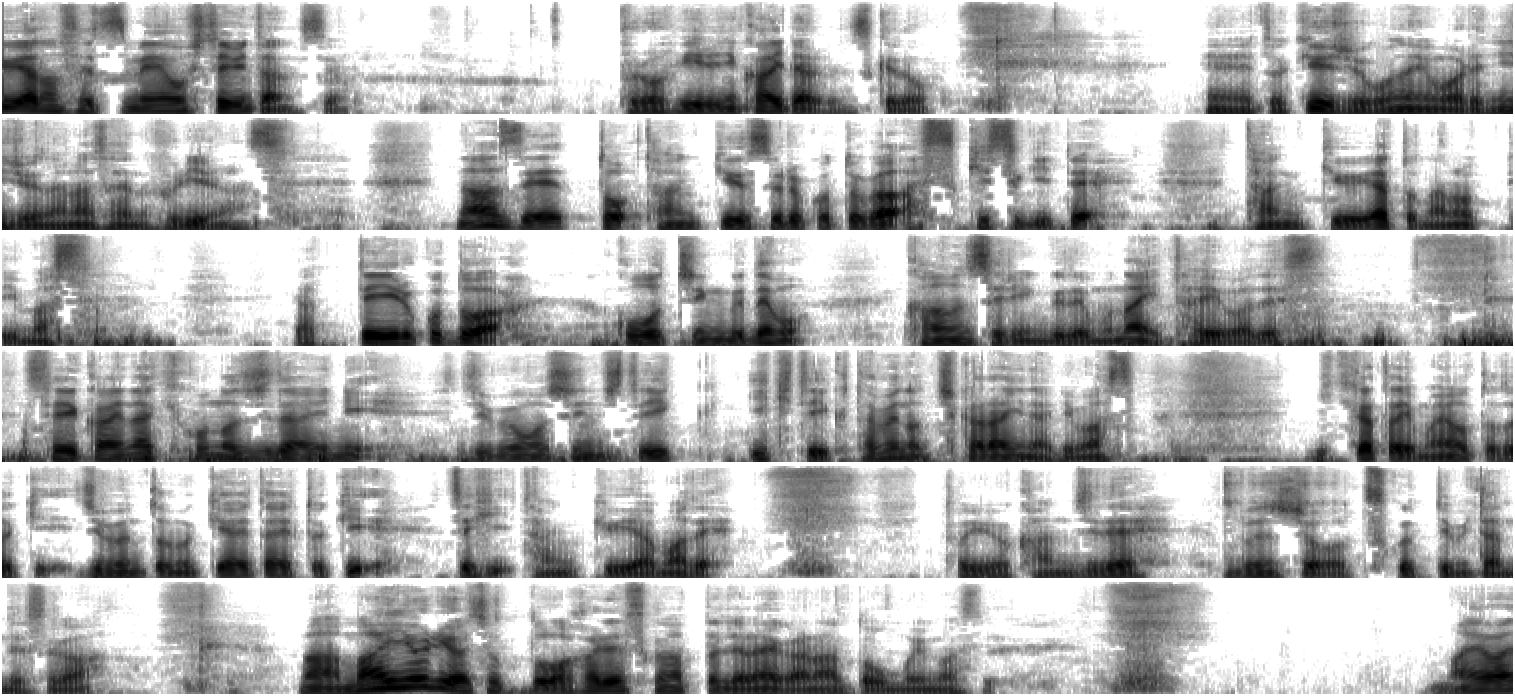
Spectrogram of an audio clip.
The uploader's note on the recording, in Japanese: 歩きながら。LIVE。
